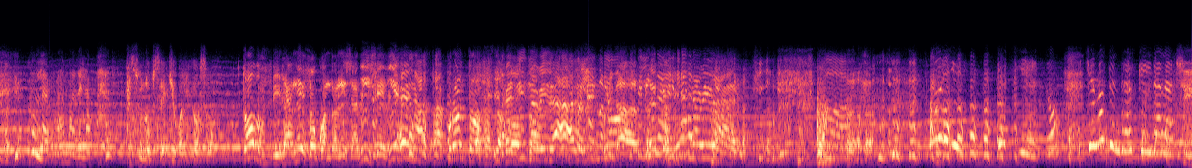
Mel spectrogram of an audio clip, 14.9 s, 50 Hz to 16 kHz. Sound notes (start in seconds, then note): 8.0 laughing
